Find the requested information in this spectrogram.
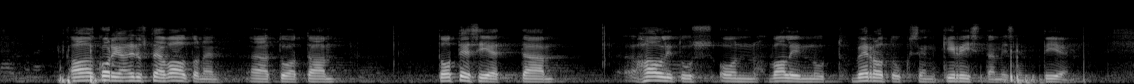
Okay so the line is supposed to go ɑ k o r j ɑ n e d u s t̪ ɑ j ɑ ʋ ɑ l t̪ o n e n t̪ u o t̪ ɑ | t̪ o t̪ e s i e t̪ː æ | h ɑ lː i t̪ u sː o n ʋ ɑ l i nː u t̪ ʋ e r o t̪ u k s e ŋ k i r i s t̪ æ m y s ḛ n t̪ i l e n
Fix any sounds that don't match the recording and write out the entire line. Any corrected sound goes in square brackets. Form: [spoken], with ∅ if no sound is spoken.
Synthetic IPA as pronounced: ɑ k o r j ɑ n e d u s t̪ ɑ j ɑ ʋ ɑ l t̪ o n e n t̪ u o t̪ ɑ | t̪ o t̪ e s i e t̪ː æ | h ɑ lː i t̪ u [s] o n ʋ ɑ l i nː u t̪ ʋ e r o t̪ u k s e ŋ k i r i s t̪ æ m [i] s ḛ n t̪ i [∅] e n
